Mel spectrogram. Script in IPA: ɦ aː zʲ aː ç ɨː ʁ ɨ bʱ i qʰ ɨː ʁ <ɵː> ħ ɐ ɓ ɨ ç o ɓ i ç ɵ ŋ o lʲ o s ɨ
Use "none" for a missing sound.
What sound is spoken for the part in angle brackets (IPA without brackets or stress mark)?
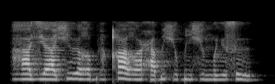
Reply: ɵː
